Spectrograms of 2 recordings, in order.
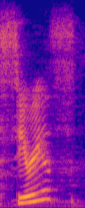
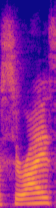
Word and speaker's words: Sirius: is the green blue this colorway is called Sirius or psoriasis it's spelled s-i-r-i-u-s I pronounce it serious because I saw that and immediately thought of Sirius Black if you know you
